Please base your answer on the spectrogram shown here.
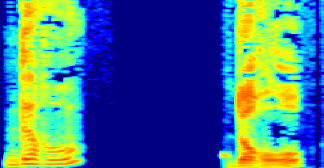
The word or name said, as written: Doro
